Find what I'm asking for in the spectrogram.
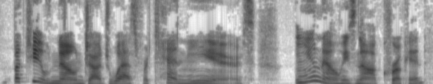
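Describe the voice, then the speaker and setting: An actress playing a plucky young crime-fighting sidekick in a 1930s-style radio adventure, slangy, cheeky and teasing. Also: female voice, lowish voice, sing-song, slow pace, dry recording, studio quality.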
